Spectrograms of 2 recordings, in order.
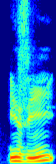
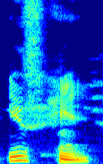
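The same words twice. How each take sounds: First: The words run together quickly as one voiced unit. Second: The two words are said fully and separately.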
